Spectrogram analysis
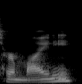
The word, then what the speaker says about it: Hermione: His friend that's a girl is Hermione, I think. Is that how you say it? Good pronunciation.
